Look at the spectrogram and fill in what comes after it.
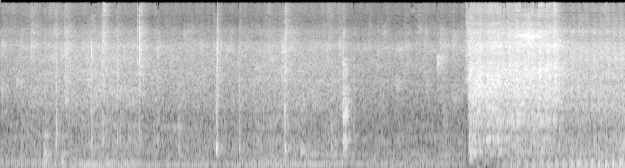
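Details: Honda Vario carburettor scooter after replacing a worn, loose fuse holder that caused no-start: starter whirs, engine catches and settles into a quick, even putter with no stumbling; normal start and idle.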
